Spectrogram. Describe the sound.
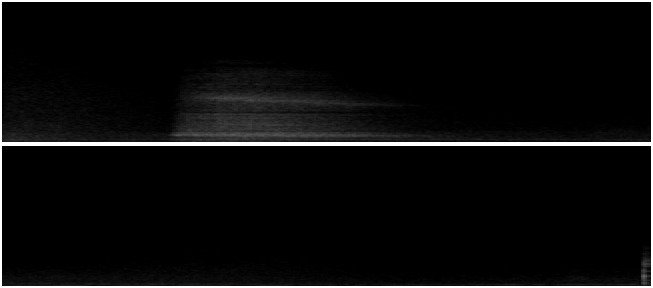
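A single forceful, toned exhale after a muscle stretch: a loud, breathy rush of air that fades over about a second and a half. Quiet follows, with a faint low steady hum.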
